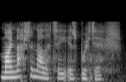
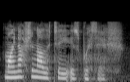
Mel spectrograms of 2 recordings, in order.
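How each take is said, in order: Both takes have the same delivery.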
